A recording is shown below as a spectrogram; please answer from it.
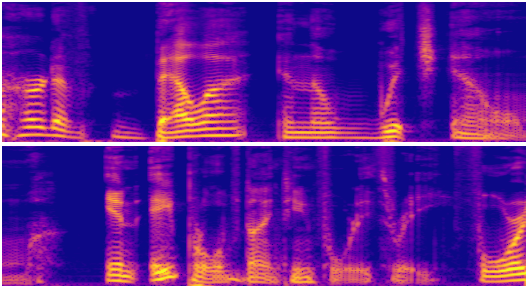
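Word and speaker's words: wych elm: elm i i think it's pronounced witch elm but it's spelled w-y-c-h a particular kind of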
